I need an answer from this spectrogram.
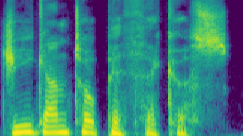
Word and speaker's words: Gigantopithecus: Gigantopithecus blacki, pronounced Gigantopithecus.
